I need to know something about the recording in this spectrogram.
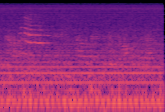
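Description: A cat meows once, a short call a little under a second in, over a steady low hum.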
